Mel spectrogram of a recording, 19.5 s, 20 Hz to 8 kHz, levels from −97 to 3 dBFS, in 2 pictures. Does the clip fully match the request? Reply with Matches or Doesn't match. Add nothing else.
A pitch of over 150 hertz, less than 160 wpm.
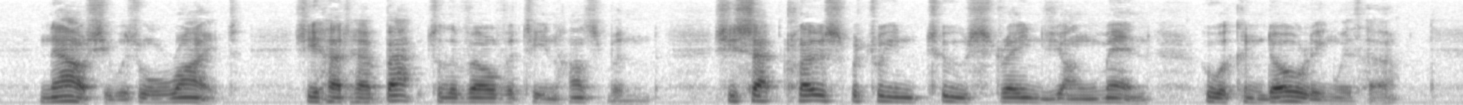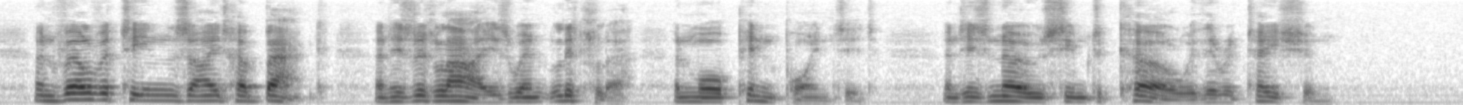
Doesn't match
